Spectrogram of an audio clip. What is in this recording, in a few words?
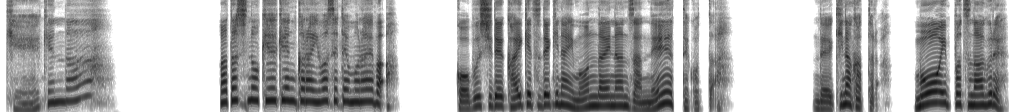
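voice Japanese; Lynn; Linen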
